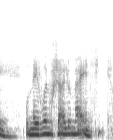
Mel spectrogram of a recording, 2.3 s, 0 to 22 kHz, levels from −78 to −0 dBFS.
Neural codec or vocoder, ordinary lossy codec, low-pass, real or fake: none; none; 14.4 kHz; real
